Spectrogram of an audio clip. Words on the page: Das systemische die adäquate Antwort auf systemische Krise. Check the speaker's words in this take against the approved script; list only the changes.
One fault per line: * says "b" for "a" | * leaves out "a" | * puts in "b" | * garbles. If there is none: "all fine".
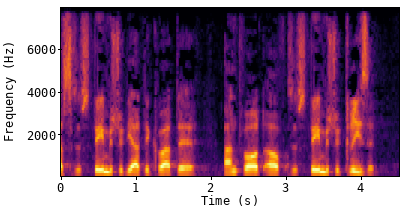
all fine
